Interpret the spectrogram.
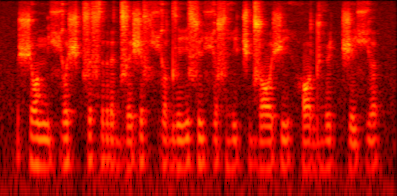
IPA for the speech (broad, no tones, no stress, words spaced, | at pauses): ʃɔ nəçɔʃt͡səs rəd͡zəʃəs çɔdlisʏ çɔsɦit͡ʃd͡zɔʃi hɔdɦʏ t͡ʃəçə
